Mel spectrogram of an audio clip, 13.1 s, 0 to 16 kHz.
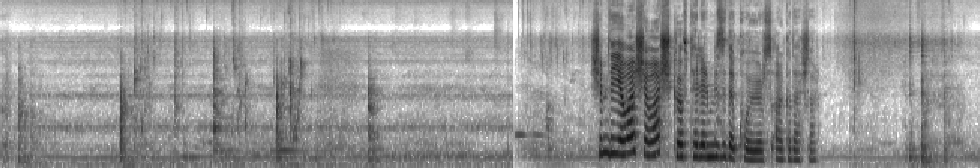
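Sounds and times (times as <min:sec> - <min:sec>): water sloshing in pot: 0:01.5 - 0:05.1.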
